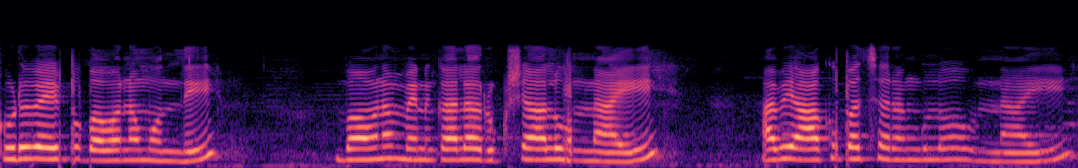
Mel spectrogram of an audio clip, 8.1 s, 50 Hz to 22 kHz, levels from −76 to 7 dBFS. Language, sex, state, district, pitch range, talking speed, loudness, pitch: Telugu, female, Telangana, Mahabubabad, 240-270 Hz, 80 wpm, -14 LUFS, 255 Hz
